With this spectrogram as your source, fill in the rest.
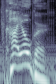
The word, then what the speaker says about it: Kyogre: Kyogre, Ogre. Kyo is ocean in Japanese, and you know what an ogre is.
